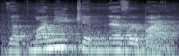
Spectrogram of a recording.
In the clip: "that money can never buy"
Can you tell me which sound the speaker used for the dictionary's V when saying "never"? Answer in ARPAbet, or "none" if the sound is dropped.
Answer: V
